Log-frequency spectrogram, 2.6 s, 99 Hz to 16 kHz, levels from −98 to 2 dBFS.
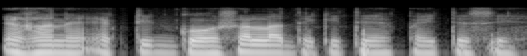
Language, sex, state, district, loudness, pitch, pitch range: Bengali, male, Assam, Hailakandi, -19 LUFS, 135 Hz, 130-135 Hz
